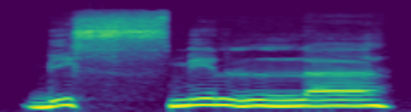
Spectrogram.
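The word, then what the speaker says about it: بسم الله: Kemudian berikutnya ketika tadi bismillah jangan bismill jangan e jangan gitu langsung saja jelaskan vokal i pada kasrah. Bismillah bukan bis abis bukan tapi bismillah. Kemudian berikutnya terakhir hati-hati alabtar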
